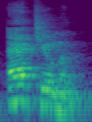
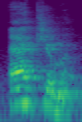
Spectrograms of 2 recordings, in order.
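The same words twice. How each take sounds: The two takes are said the same way.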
